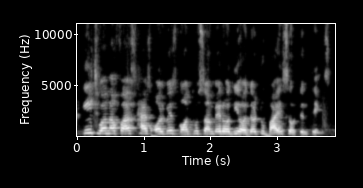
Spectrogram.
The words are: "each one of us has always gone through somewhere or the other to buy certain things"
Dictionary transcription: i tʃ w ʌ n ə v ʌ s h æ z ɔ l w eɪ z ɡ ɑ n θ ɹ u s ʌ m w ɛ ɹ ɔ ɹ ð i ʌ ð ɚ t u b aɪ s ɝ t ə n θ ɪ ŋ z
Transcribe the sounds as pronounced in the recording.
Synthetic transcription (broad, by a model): i tʃ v ʌ n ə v ʌ s h æ z ɔ l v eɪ z ɡ ɑ n t ɹ u s ʌ m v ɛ ɹ ɔ ɹ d i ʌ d ɚ t u b aɪ s ɝ t ə n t ɪ ŋ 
